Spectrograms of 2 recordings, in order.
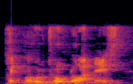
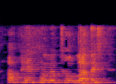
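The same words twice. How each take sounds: First: Butch voice demo. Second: High, fast, camp voice, a little softer; camp voice demo. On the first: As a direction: lightly play the straight bloke. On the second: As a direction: flick into a higher, quick camp voice. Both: Shown as a demonstration.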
